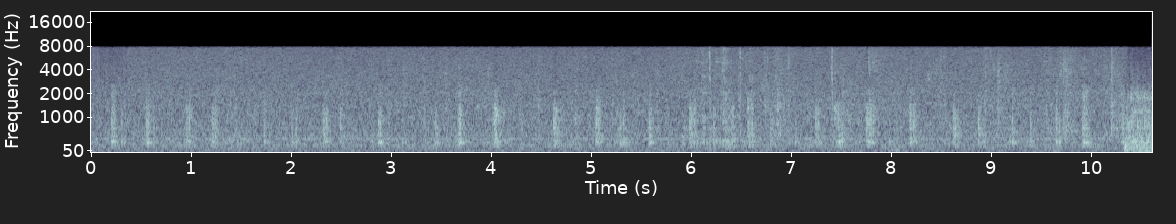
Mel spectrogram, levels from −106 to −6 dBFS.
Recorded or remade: recorded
